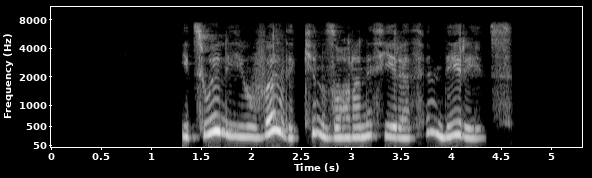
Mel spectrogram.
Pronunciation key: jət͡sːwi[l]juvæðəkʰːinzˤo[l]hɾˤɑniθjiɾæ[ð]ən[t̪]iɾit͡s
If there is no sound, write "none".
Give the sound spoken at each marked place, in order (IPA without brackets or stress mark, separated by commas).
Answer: l, none, θ, d̪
